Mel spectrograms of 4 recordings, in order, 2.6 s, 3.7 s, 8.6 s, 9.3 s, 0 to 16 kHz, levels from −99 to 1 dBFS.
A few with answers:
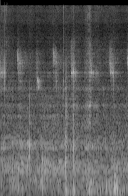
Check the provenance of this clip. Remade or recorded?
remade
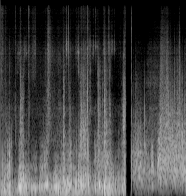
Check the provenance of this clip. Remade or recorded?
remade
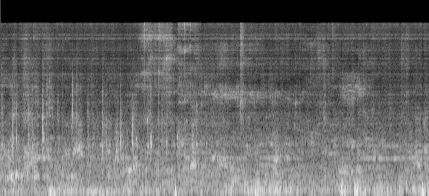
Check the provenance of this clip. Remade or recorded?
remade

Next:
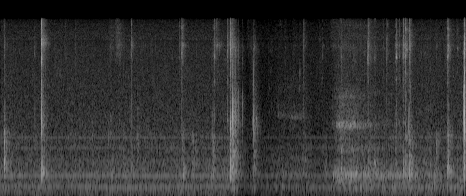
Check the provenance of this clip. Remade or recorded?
recorded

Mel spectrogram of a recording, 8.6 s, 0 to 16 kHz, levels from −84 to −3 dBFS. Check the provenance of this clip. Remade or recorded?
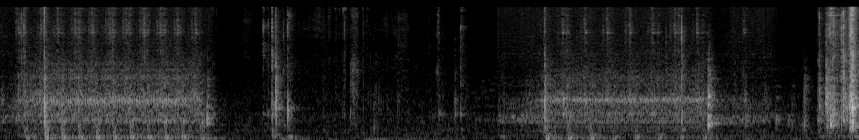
recorded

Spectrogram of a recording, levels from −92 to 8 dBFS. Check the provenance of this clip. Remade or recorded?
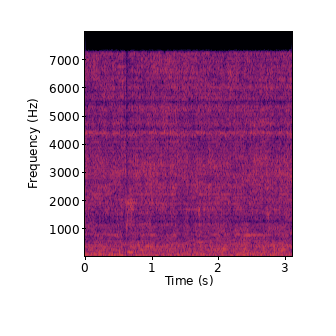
remade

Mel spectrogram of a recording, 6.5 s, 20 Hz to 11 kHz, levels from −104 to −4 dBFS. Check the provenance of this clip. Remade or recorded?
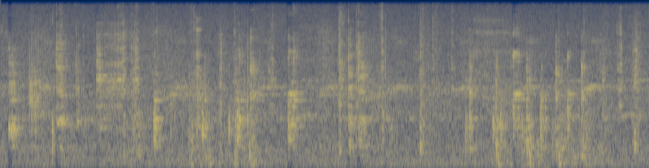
recorded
